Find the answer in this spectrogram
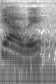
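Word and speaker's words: Yahweh: While it is almost if not quite certain that the name was originally pronounced Yahwe, this pronunciation was not indicated when the Masor added vowel signs to the consonantal Hebrew text.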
